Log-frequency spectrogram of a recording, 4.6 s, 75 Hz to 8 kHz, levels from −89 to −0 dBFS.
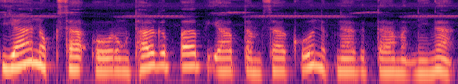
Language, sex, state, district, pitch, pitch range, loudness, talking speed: Garo, male, Meghalaya, West Garo Hills, 160 Hz, 155-190 Hz, -19 LUFS, 105 wpm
